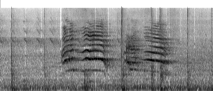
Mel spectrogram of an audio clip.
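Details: Indian peafowl, named as peacock and peahen, giving two loud wailing calls about a second apart. Each is rich in harmonics and rises then falls, over a low background hum.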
